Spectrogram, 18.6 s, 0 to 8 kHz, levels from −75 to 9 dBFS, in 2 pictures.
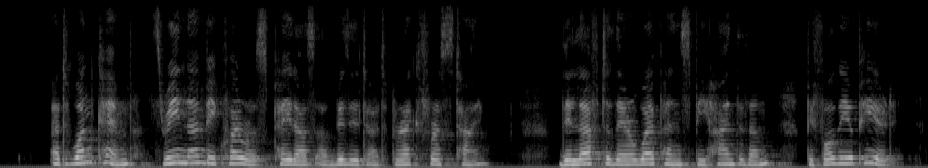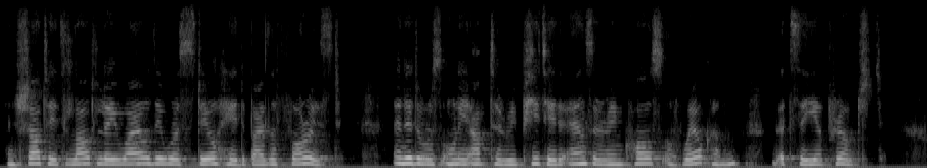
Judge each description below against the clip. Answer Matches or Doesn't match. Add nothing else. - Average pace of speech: Matches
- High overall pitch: Matches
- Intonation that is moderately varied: Doesn't match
